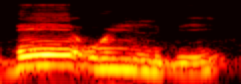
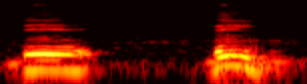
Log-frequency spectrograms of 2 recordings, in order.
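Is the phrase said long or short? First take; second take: long; short. First: The full form is said, longer. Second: The contracted form is said, shorter. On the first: "long pronunciation" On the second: "short pronunciation"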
